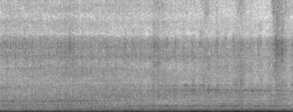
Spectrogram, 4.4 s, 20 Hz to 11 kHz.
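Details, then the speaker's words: 1983 Fox-body Mustang V8 after a swap to a different carburetor, fixing the high idle that was blamed on the secondaries opening too far: deep, even rumble settling into a steady idle with no stumble or hunting. Normal idle. "So we can hear this thing run now. This thing sounds good."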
